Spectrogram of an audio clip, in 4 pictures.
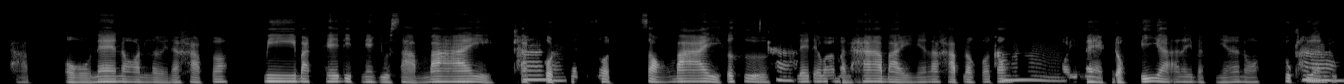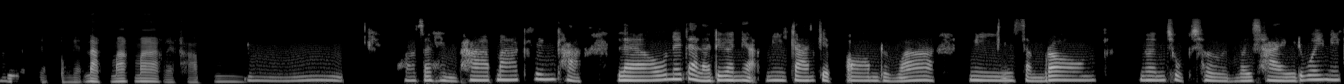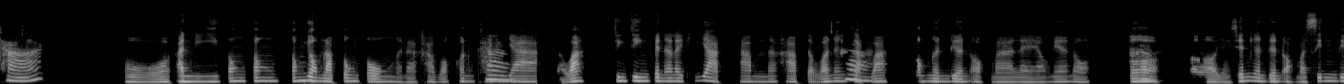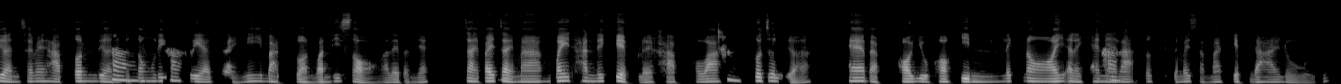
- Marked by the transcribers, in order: none
- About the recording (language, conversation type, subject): Thai, advice, ฉันควรจัดการหนี้และค่าใช้จ่ายฉุกเฉินอย่างไรเมื่อรายได้ไม่พอ?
